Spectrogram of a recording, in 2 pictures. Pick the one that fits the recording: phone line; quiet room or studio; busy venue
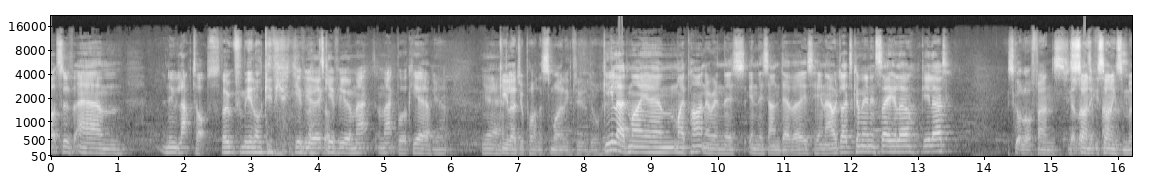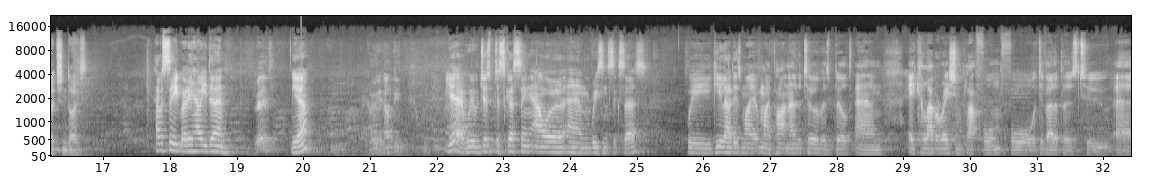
busy venue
